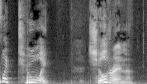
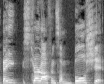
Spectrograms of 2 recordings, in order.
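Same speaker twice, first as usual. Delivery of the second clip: ordinary delivery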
